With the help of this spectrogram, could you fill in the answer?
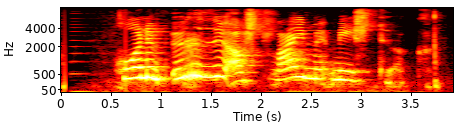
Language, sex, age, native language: Icelandic, female, 7, Icelandic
